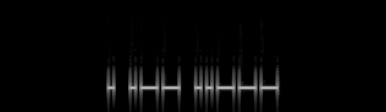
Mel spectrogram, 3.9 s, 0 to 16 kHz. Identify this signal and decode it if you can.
Morse code, heard as a keyed tone, about 22 wpm, 700 Hz. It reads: EW2
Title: Callsign Prefixes for Top 100 DXCC - 22wpm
